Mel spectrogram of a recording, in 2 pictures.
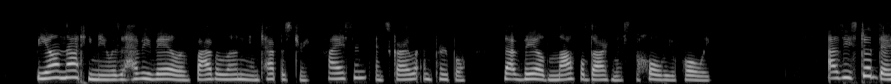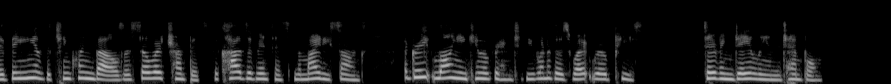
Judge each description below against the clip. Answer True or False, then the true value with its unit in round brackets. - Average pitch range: True (3.5 semitones)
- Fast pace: True (215 wpm)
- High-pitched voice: True (245 Hz)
